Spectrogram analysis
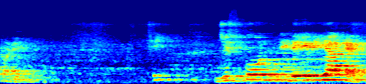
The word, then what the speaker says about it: Cnidaria: में पढ़ेंगे, ठीक, जिसको निडेरिया कहते हैं। निडेरिया के नाम से जानते हैं। तो निडेरिया में यहाँ पर सी साइलेंट है, इसके लिए कहते हैं।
